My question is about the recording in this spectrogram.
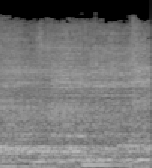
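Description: Figure-skating program music with slow, held chords; the chord changes about a second in.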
